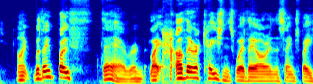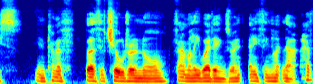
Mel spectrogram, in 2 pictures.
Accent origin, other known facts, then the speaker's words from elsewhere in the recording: St Albans, East of England, United Kingdom; moved away as an adult; now in Italy; my hometown of St Albans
